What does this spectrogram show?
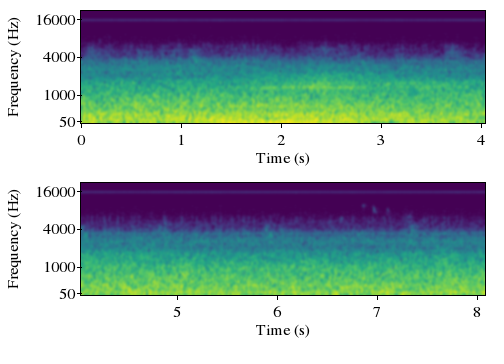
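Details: Dense, unbroken broadband roar from passing traffic or wind masks everything, with no distinct calls standing out.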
